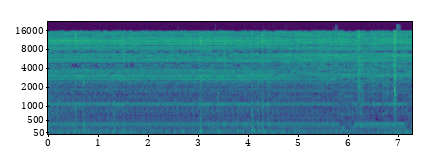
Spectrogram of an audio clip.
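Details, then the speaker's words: Used Rain Bird Professional sprinkler controller, plugged into mains. A faint, thin steady ring over a low hum, with clicks; the owner thinks the sound comes from the transformer and says it doesn't sound good. Cause not confirmed. "the sound that it makes it sounds like the sound is coming out from the transformer and so that yeah it doesn't sound good"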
